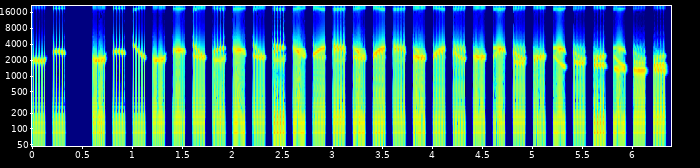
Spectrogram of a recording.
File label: KEY, 150BPM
